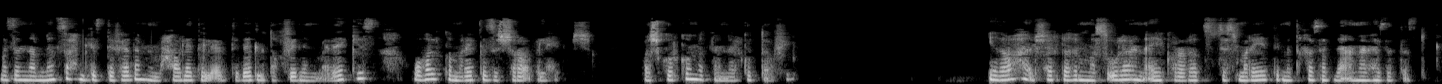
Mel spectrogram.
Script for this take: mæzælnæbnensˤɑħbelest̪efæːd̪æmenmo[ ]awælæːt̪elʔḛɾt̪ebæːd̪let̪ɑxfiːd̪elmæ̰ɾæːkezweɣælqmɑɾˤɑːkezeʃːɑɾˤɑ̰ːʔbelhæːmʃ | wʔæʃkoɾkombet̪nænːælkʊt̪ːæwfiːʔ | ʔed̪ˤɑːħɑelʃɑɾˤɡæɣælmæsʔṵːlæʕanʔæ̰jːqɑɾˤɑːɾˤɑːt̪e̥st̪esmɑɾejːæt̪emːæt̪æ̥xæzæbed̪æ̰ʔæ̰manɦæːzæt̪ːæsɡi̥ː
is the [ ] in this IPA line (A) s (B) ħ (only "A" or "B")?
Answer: B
